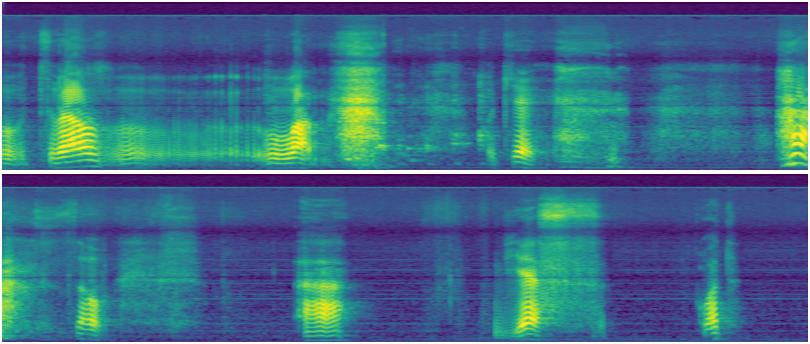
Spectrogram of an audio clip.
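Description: A young man talks animatedly into a phone, in loud excited bursts.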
